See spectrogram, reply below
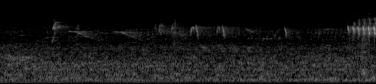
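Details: Thorn-tailed rayadito at Manzano Brujo, San Martín de los Andes, Neuquén, Argentina: thin high chips and slurred notes scattered over soft background hiss, ending in a fast, sharp, very high chattering trill.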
